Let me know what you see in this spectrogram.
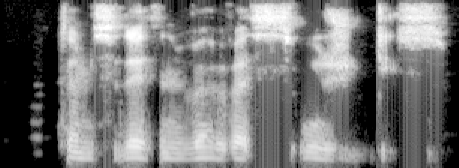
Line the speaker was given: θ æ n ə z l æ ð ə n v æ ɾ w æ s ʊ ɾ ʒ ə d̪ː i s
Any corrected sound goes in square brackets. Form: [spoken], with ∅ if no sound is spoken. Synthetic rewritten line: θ æ [m] ə [s] l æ [θ] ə n v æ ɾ [v] æ s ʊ ɾ ʒ ə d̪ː i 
